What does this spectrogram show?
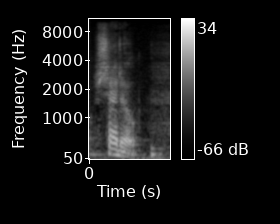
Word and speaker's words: schedule: schedule so you know we can pronounce a schedule or Shadle so if I have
